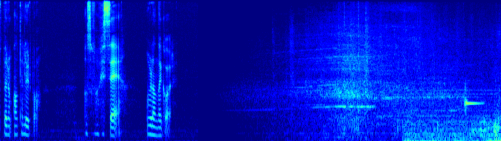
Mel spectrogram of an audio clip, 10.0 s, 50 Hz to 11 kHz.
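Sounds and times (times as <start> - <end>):
speech: 0.1 - 0.9, 1.7 - 3.6
brief sharp whine of an arriving train: 4.3 - 9.8
thin high squeal of an arriving train: 4.4 - 9.8
train arriving at Oslo Central Station: 4.8 - 10.0.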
